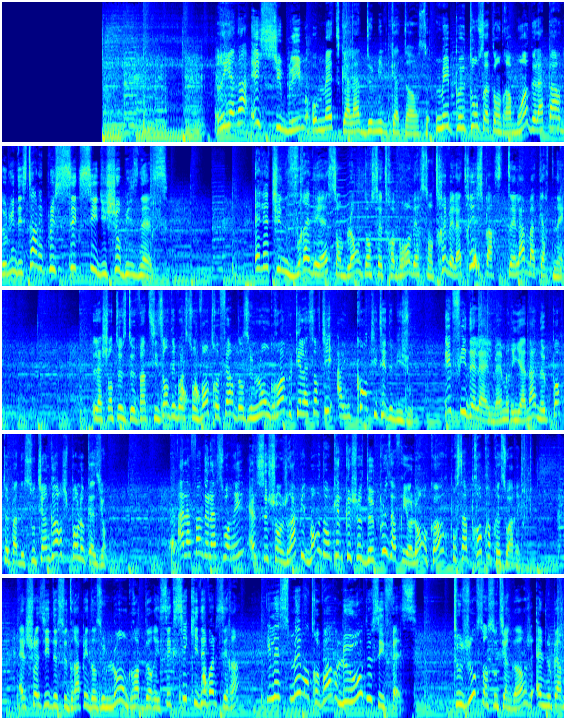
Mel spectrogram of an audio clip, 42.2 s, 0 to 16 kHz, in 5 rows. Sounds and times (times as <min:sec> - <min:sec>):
Music: 0:01.5 - 0:42.1
Speech: 0:03.2 - 0:11.0, 0:12.2 - 0:16.9, 0:18.2 - 0:26.9, 0:27.8 - 0:33.2, 0:33.9 - 0:42.1.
